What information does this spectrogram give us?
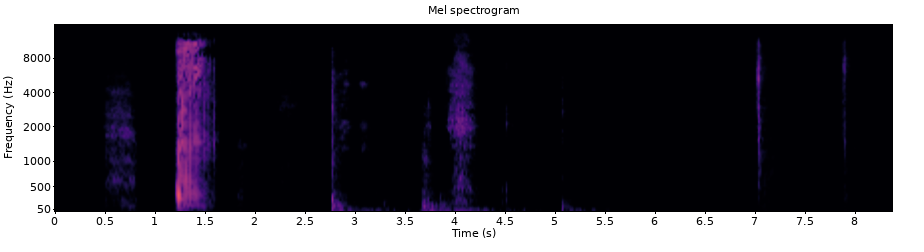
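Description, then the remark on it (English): A person makes a series of mouth fart noises, short sputtering raspberries in irregular bursts with pauses between, fairly loud, ending with a couple of brief clicks. “Just making fart noises.”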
